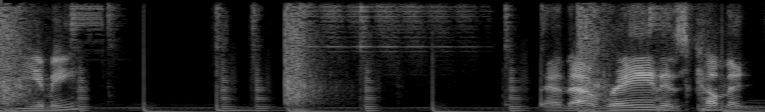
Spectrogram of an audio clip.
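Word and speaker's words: Yimi: Jimmy spelled with a Y, like Yimmy.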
